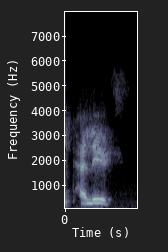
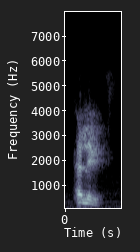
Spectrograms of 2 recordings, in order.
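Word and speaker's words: phthalates: दूसरा chemical थैलेट्स, P silent है, PTHALATES, थैलेट्स।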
